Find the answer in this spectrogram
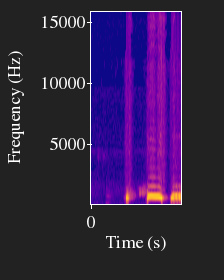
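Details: Decoy spotted dove used to stir other doves into cooing: a short low coo, a pause, a longer even coo, then the start of a rolling, burred note.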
